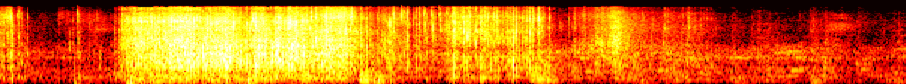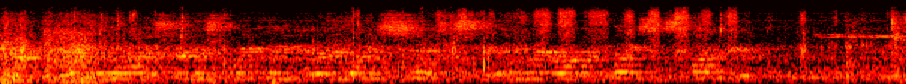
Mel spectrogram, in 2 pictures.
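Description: Foil trading-card pack wrapper crinkling and tearing for about three seconds starting about a second in, followed by quiet handling of a card stack with faint music or a voice behind it.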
